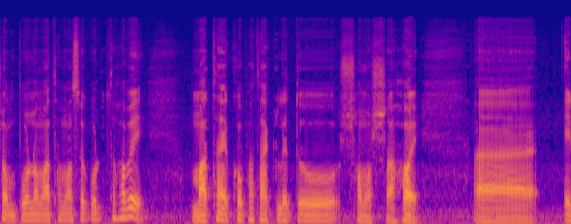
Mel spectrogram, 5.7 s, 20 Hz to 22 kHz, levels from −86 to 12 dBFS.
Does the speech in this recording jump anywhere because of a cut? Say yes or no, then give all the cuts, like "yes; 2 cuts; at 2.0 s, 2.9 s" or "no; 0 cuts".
no; 0 cuts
